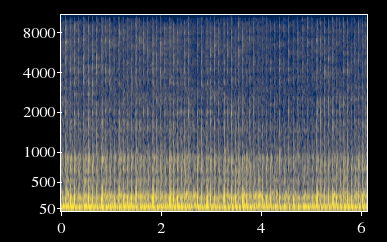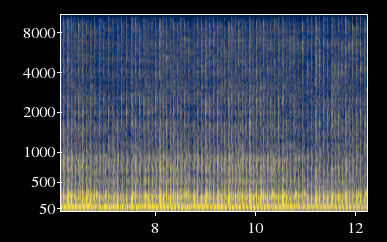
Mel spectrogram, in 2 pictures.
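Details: 1991 Kawasaki Ninja 500 twin in mini bike, first start after new gaskets and clutches, rejetted with bigger jets, gravity-fed fuel, open exhaust: loud, steady, even pulses on fast idle, no miss or knock; running cleanly.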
